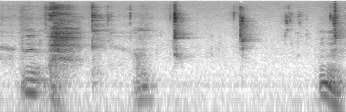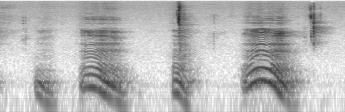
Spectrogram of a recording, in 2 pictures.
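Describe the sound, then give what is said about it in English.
Wet chewing and smacking bursts come first, followed by a series of drawn-out, rising-and-falling voiced murmurs, like someone making exaggerated mouth noises while chewing and tasting a meat dish. “You are supposed to chew it, gesticulate it.”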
